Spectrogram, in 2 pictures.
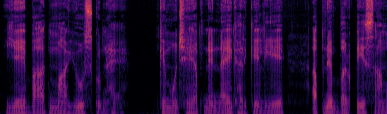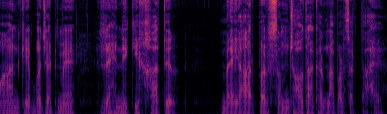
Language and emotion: Urdu, sad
